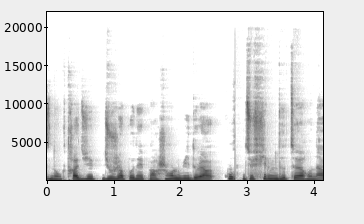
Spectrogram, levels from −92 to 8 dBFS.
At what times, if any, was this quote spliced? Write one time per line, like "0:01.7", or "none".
0:02.8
